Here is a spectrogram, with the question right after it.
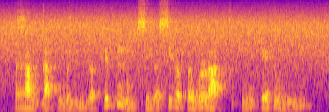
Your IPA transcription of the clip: ɣ a˨˩ ŋ ɗ a˨˩ t̚ ŋ ə˨˩˨ j ŋ i˨˩ ə̯ h e˦˥ p̚ ŋ ə˨˩ m s i˨˩˨ ə̯ s i˧ ə̯ ʔ ə˨˩˦ w ɹ a˨˩ k̚ ʔ ə˨˩ k̚ ŋ u˧ ʔ e˨˩˦ ɗ u˨˩ n ŋ i˦˥ k̚

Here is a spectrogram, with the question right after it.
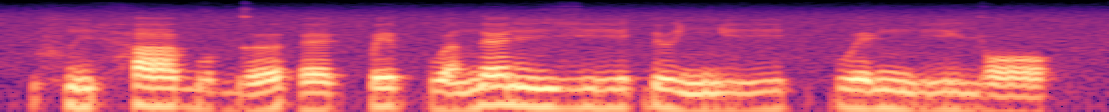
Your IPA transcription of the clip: f ĩ˧ h aː˦ ɡʷ ə˧ ɡ ə˨˦ | ɛ˨ k͡p e˧ kʷ a˨ n ɛ˦ ɾ ĩ˧ ɣ iː˧ ɗ ɨ˦˨ ɲ iː˧ | kʷ e˧ ŋ iː˨ j ɔ˨

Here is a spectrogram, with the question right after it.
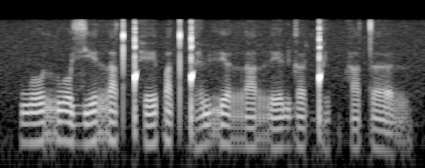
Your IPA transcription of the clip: w o r w o zʲ e r a t ǃʰ e p a t ɡ͡ǃ ɛ ɳ rʲ ɜ r a r e ɳ ɡ ɜ ɡ͡ǃ e kʷ h a t ɜ r

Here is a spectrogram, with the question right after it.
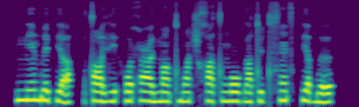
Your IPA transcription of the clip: mʲ ẽ b e pʲ a | tˤ a vʲ ɘ h o ħ ʕ ɘ mʲ õ tˤ b ã ʃ χ a t ŋ o ɡ a t y t s ẽ s pʲ a b ɘ

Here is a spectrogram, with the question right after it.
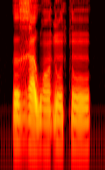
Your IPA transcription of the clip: ə˦ ɣ a˧ w ɔ̃˧ ɗ ũ˦ t ũ˦

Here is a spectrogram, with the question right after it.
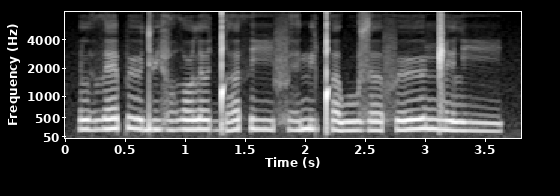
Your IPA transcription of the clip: l ə̤ ð ɛ p ʏː d y vʲ ɛ̤ ðˤ y l əː ɡ͡ǃ ɐ θ iː f ɛ̤ mʲ u ǃ ɐ w u z əː f øː ŋ͡ǁ ɪ l iː

